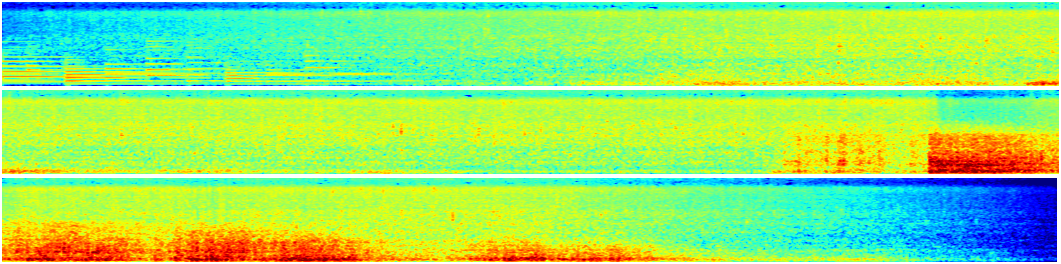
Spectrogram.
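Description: Thunderstorm: steady rain with low rolling thunder, as the last clean guitar notes die away at the start. A sudden loud thunderclap comes about two-thirds of the way in, followed by several long rumbles, and the storm fades away at the end.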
